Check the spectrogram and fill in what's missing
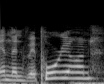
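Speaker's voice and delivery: ordinary talk, nothing marked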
